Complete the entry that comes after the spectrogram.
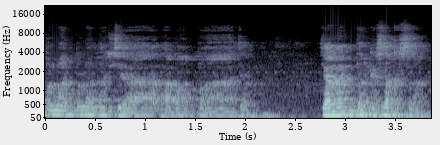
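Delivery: gentle urging. Retold or imitated. Passenger to a speeding taxi driver, gently urging. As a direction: quietly coax someone to ease off.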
